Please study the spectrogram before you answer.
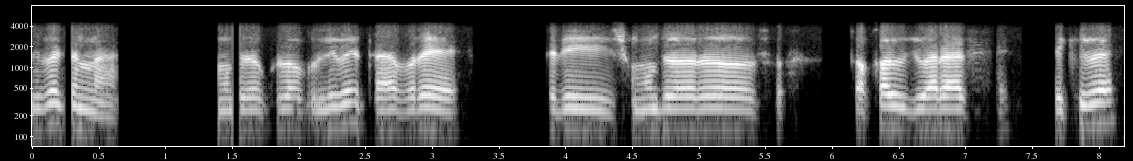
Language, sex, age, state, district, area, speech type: Odia, male, 45-60, Odisha, Balasore, rural, conversation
